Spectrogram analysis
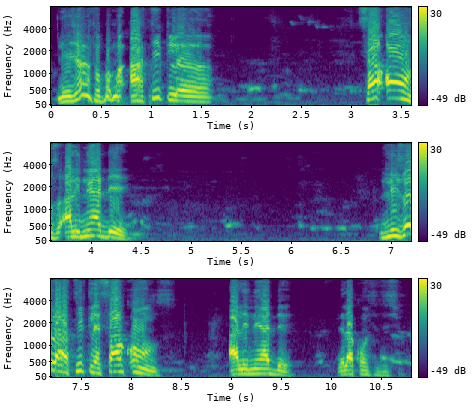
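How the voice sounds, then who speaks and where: A man's voice: a little high, very animated, normal speed, pauses often, no echo. A man answering an interviewer, arguing his point with repeated rhetorical questions and switching between French and Lingala. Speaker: guest.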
